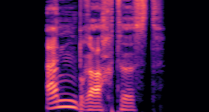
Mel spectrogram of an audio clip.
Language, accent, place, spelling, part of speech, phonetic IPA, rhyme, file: German, Germany, Berlin, anbrachtest, verb, [ˈanˌbʁaxtəst], -anbʁaxtəst, De-anbrachtest.ogg
- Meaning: second-person singular dependent preterite of anbringen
